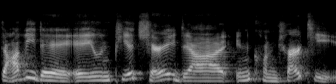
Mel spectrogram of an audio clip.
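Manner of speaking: put-on California Valley Girl accent. Greeting someone they are just meeting, to make them laugh, in a Valley Girl accent. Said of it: "my California like Valley Girl accent".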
